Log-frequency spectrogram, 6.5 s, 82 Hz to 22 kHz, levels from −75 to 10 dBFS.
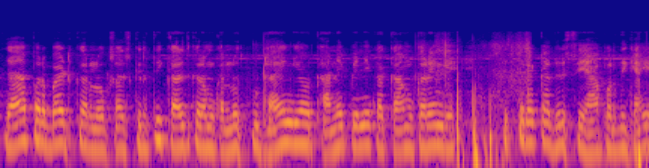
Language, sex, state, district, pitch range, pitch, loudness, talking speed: Hindi, male, Punjab, Pathankot, 155-180 Hz, 165 Hz, -17 LUFS, 205 wpm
